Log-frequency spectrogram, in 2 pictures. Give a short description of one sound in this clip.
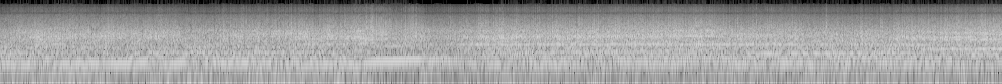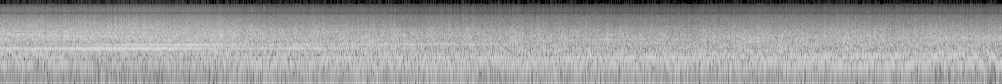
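Several motorcycle engines roar loudly and close by, their pitch rising and falling as they rev.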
